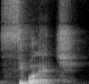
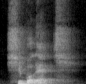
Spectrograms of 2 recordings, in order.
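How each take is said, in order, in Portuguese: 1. A palavra começa com som de 's' simples. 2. A palavra começa com som de 'sh'. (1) "porém ele dizia Sibolete" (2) "a palavrinha mágica era Shibolete"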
